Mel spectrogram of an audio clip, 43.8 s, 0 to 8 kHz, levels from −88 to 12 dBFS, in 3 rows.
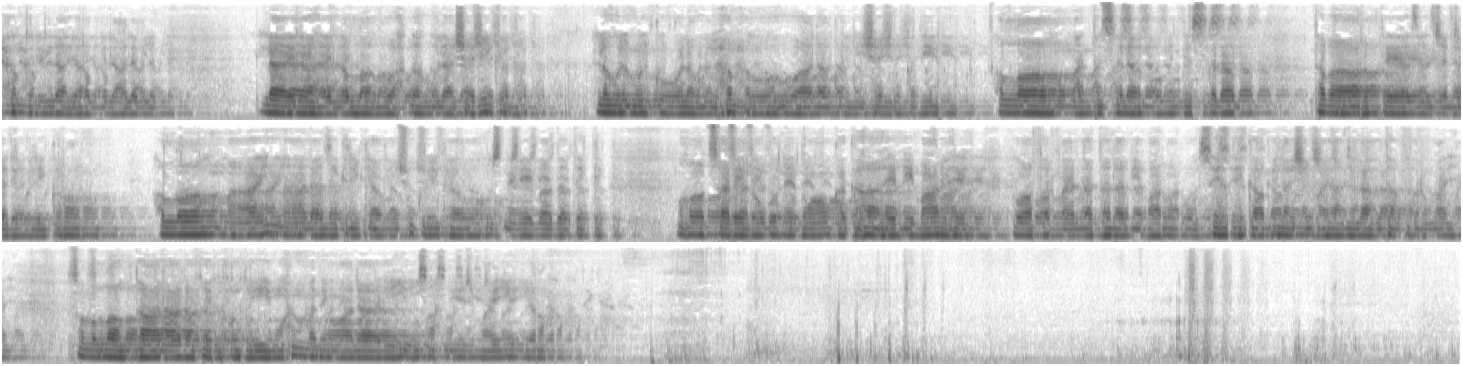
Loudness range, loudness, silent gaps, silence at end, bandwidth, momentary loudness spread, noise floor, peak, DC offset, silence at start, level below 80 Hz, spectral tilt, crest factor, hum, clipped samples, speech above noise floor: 21 LU; -28 LUFS; none; 0.2 s; 8 kHz; 19 LU; -58 dBFS; -8 dBFS; under 0.1%; 0 s; -56 dBFS; -6.5 dB/octave; 20 dB; none; under 0.1%; 31 dB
